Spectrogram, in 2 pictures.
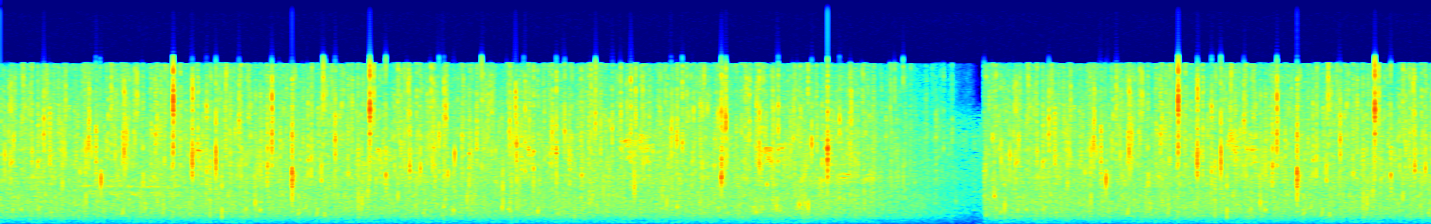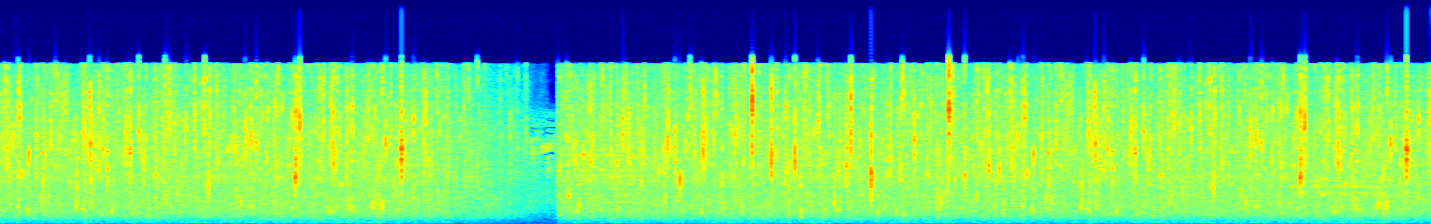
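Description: Steady rain: a hiss full of fine drop ticks. It fades down and cuts back in abruptly about every ten seconds, twice.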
